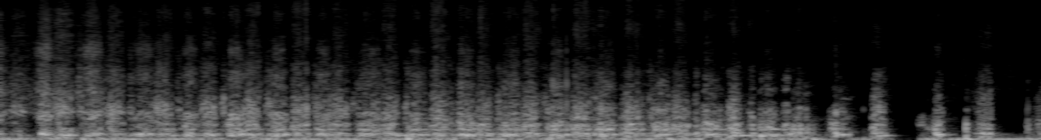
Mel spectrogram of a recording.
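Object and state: Foam microphone windscreen being scratched.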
